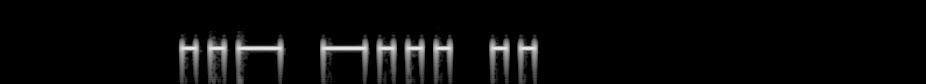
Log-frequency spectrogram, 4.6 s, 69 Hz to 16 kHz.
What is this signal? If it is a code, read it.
Morse code, heard as a keyed tone, about 17 wpm, 700 Hz. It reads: UBI
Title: USA Call Sign Postfixes - 3 Letters 17wpm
